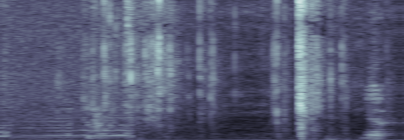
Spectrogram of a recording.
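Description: A drawn-out spoken 'um', then two sharp light taps about a second and a half in as the contents of a cardboard trading-card box are handled and set down.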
